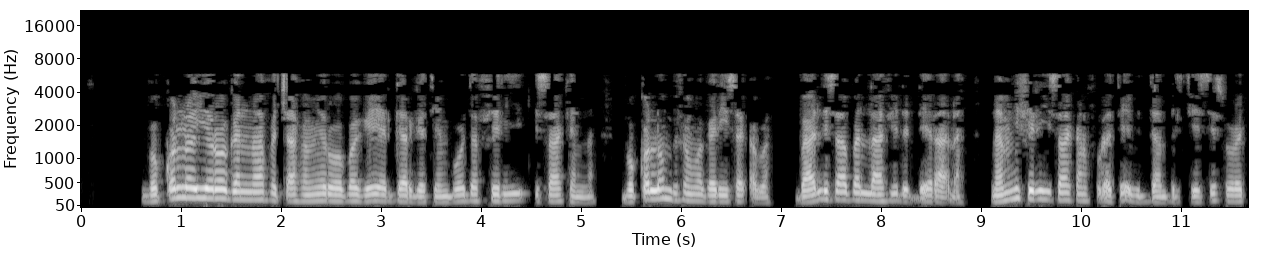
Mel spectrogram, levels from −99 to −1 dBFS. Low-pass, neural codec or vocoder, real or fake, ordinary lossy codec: 7.2 kHz; none; real; MP3, 24 kbps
